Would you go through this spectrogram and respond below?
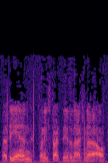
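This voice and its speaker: An actor playing a cool, scheming undercover agent in a 1950s radio drama, speaking in a clipped, smooth, purposeful way. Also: male voice, lowish voice, expressive, fast talker, slight background noise. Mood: brisk, wry. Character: cool, scheming male undercover agent posing as communist organizer. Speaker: lead actor and first-person narrator. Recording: dull old radio recording, loud music behind.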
